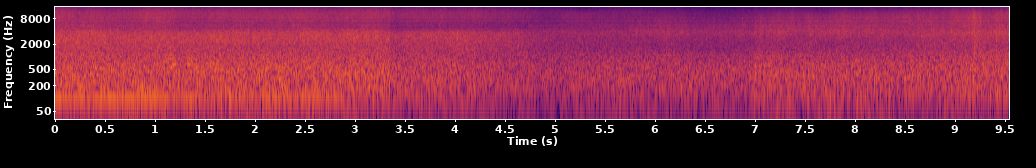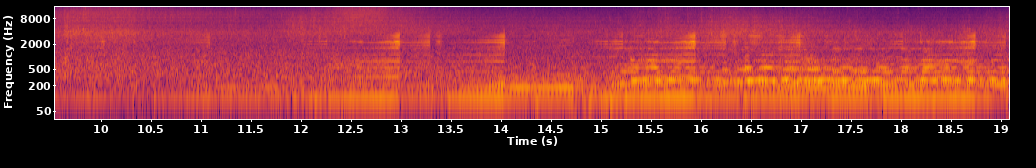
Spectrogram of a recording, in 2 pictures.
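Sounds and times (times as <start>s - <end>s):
surf-like washing noise: 0.0s - 19.0s
musical tones: 9.9s - 19.0s
steady low drone: 10.4s - 19.0s.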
